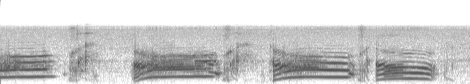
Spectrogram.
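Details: Household dog producing a weird, drawn-out noise before its owner goes to school; repeated steady howls of about a second, interspersed with brief breathy snorts, the last note slightly wavering.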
